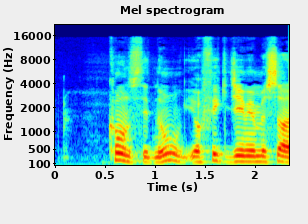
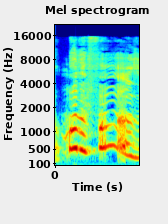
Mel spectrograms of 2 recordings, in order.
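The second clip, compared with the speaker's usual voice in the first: high, loud angry curse; furious yell; 4 dB louder than usual. Retold or imitated. Furious uncle curses at nephew about the bus, high shout. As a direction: scream it at the nephew. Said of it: "Så han blev skitarg".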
